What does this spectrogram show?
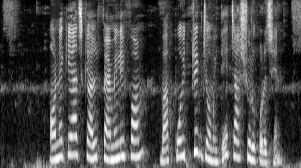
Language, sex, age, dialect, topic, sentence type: Bengali, female, 18-24, Standard Colloquial, agriculture, statement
